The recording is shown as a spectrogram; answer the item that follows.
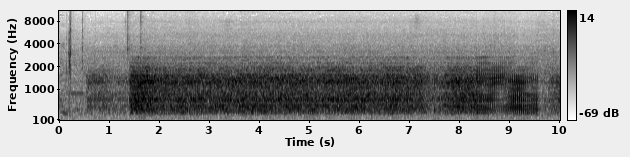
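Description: Yaesu FT-450 HF transceiver receiving in upper sideband on 27.540 MHz: steady band-limited hiss and static from its speaker, rising about a second and a half in and cutting off just before the end. Only band noise comes back after the CQ call; no station answers.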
